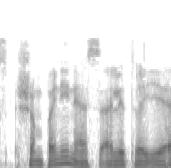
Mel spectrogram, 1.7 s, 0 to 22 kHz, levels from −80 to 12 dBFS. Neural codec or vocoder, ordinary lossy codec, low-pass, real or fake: vocoder, 22.05 kHz, 80 mel bands, Vocos; MP3, 32 kbps; 9.9 kHz; fake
